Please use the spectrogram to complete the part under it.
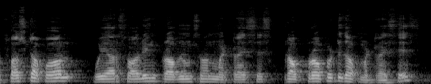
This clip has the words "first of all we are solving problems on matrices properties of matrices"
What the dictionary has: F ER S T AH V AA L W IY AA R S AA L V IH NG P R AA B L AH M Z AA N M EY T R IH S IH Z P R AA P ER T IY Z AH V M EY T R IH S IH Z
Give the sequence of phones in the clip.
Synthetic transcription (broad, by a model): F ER S T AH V AA L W IY AA R S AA L V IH NG P R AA B L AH M S AA N M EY T R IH S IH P P R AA P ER T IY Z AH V M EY T R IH S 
